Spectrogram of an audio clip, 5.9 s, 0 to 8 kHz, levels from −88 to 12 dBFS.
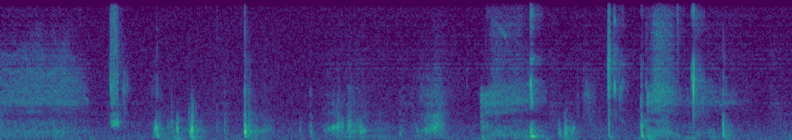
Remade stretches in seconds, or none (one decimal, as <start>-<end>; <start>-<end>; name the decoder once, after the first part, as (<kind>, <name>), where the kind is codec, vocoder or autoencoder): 0.0-0.7 (vocoder, Vocos); 2.4-5.9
